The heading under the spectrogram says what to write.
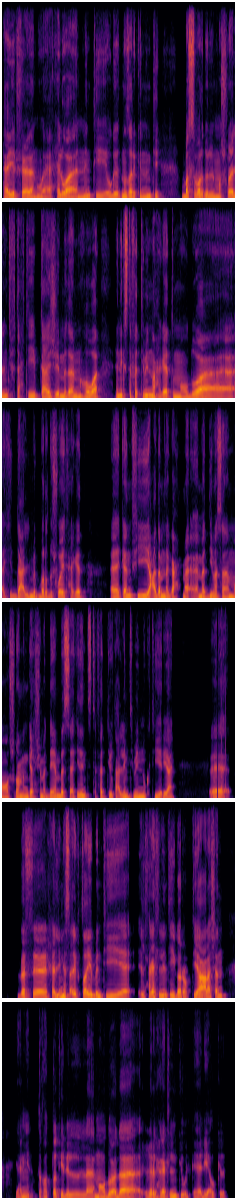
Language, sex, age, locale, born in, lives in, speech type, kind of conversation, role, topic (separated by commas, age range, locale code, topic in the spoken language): Arabic, male, 25-29, ar-EG, Egypt, Egypt, conversation, advice, advisor, إزاي أبدأ نشاط جديد من غير ما أخاف من الفشل؟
